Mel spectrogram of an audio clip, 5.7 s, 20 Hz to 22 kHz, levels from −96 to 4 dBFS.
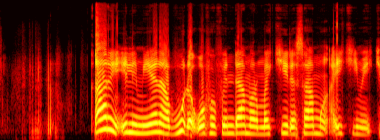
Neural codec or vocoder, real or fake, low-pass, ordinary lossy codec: none; real; 19.8 kHz; none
